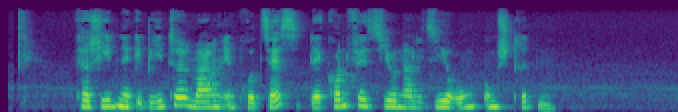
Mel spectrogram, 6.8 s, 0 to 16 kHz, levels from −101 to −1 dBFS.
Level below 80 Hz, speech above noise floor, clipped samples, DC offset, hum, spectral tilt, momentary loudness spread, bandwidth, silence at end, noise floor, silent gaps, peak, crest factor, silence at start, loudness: -76 dBFS; 41 dB; under 0.1%; under 0.1%; none; -6 dB/octave; 8 LU; 11.5 kHz; 1.25 s; -64 dBFS; none; -8 dBFS; 18 dB; 0.75 s; -24 LUFS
